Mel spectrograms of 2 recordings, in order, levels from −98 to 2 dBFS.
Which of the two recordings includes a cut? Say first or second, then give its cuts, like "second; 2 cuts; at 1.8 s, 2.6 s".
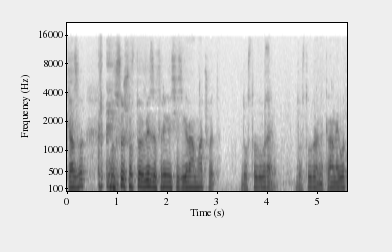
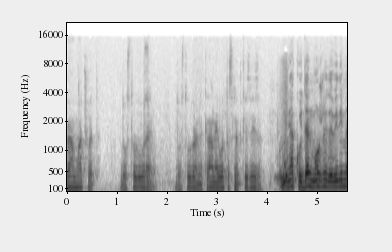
second; 1 cut; at 4.3 s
